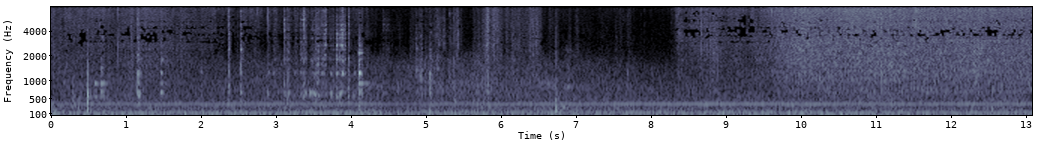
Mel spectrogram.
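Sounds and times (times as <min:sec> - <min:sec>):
meat sizzling in a frying pan: 0:08.3 - 0:13.0.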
